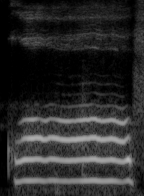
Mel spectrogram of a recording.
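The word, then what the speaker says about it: ق: Qaf. Good. MashaAllah. Student pronounced that correctly. And this is a Lahwiya letter. It's pronounced from the root of the tongue, touching the soft part of the palate, meaning top of the mouth.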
